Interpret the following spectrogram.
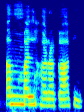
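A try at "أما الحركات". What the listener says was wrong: ہاں یہ حرکات نہیں، یہ کھڑا زبر ہے اس پہ، کیا اس پہ کھڑا زبر ہے کاف پر؟ کاف پر کھڑا زبر ہے.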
